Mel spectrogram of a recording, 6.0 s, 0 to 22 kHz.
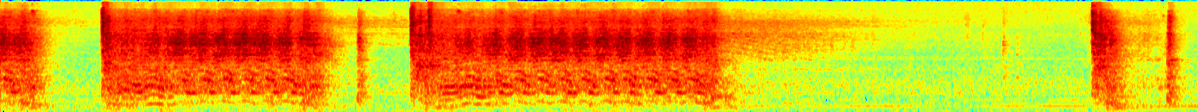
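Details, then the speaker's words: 1960 Ford F100, 351 Windsor, fed brake parts cleaner: two long bursts of steady starter whirring and a brief third crank, never firing, because the coil wire was not in the distributor; cranks but no spark. "Might help if I put the coil wire in the distributor."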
